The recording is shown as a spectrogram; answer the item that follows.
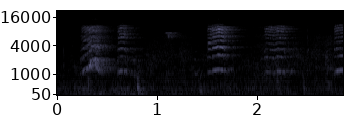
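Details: Pet dogs at home indoors, trying to get attention while someone sits down to watch TV; high squeaky whines in three rising bursts with harmonic overtones, short gaps between them, quiet room.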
